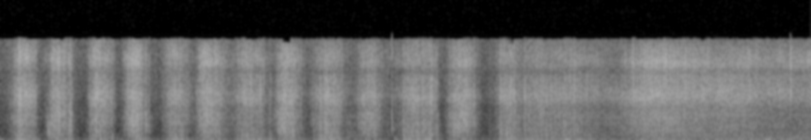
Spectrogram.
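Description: Long nails scratch a thin, smooth black scarf with a white skull print, making about ten quick, bright, hissing strokes. The strokes then blend into a steady, soft rustling as a gathered fold is scrunched and rubbed between the fingers.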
